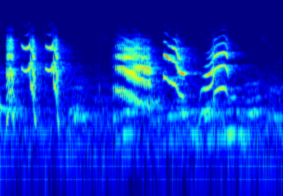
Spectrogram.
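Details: Pet ringneck parrot, a talking bird said to say papa and mummy, gives a run of harsh, rasping syllables: three quick scratchy notes, a long buzzy phrase, then two wavering, voice-like bends, indoors.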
